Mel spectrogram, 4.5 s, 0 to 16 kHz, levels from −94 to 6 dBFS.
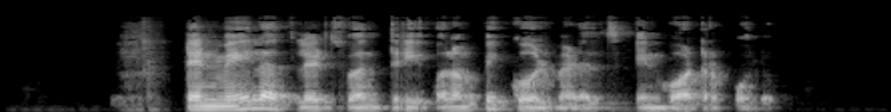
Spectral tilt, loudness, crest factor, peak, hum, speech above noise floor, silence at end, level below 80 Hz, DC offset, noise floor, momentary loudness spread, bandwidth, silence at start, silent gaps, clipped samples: -6 dB/octave; -21 LUFS; 20 dB; -2 dBFS; none; 56 dB; 0.6 s; -46 dBFS; under 0.1%; -77 dBFS; 12 LU; 9 kHz; 0.7 s; none; under 0.1%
